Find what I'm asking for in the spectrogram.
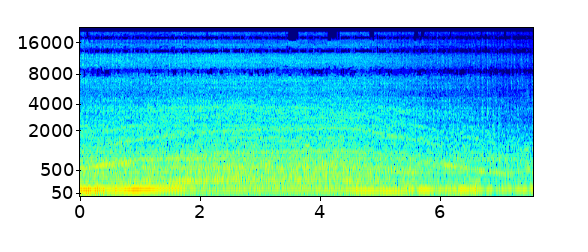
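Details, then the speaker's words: Citroen 2CV small twin after carburetor work, with good charging voltage: smooth steady idle, a light throttle blip rises cleanly and settles back to about the right idle speed; idle speed still needs adjusting; normal rev and return to idle. "charging nicely because that's good it settles back down to idle about the right speed that's good"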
